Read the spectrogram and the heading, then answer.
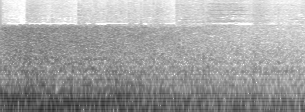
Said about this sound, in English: the sound that I remember that I haven't heard in years is an airplane breaking the sound barrier.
